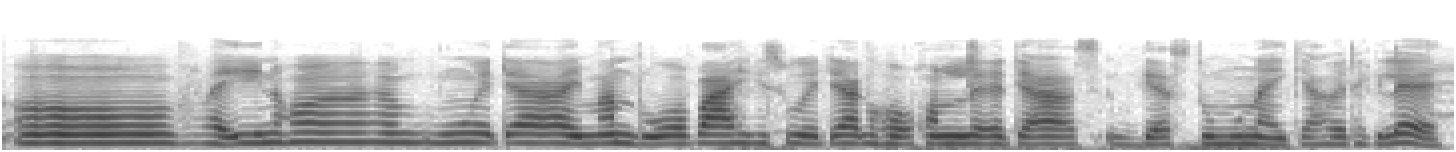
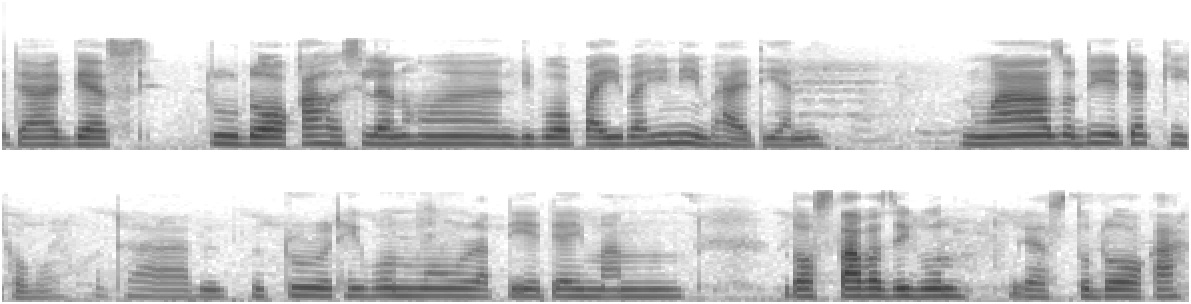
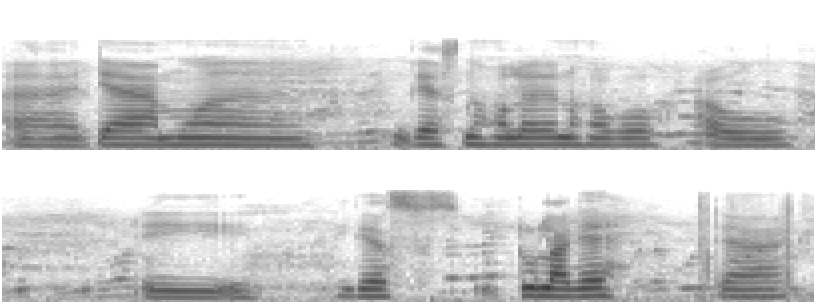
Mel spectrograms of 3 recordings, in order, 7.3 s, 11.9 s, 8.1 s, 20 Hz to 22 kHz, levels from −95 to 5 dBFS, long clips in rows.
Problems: background sounds at intervals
